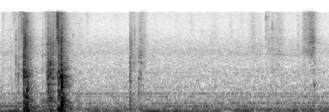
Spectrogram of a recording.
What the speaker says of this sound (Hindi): बट मैं फिर भी अच्छे से शफल करके लूँगी।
